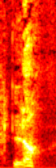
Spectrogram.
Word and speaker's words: Law: pero en la era moderna fue ese Lo, se apellidaba así, Lo. Se escribe L-A-W.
